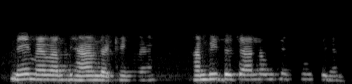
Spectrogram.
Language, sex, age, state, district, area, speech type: Hindi, female, 60+, Uttar Pradesh, Azamgarh, rural, conversation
